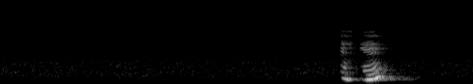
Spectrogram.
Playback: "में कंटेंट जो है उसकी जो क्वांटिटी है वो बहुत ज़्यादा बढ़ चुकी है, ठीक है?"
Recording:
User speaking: Yes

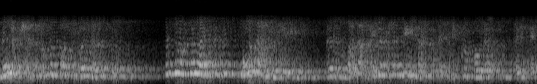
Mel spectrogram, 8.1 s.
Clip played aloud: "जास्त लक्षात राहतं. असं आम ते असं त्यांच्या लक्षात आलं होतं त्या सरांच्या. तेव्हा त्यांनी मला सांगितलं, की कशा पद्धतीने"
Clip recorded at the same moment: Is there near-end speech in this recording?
Yes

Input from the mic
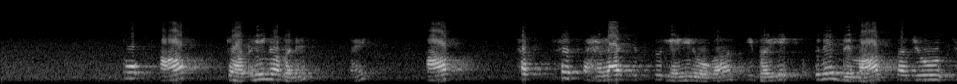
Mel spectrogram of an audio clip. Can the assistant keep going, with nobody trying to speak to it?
Yes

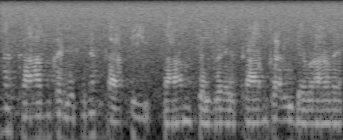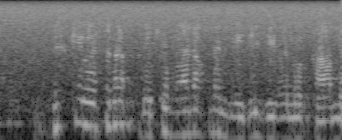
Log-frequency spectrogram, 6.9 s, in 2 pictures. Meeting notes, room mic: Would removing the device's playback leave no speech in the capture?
Yes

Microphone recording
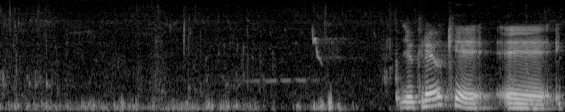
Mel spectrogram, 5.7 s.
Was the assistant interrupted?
Yes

